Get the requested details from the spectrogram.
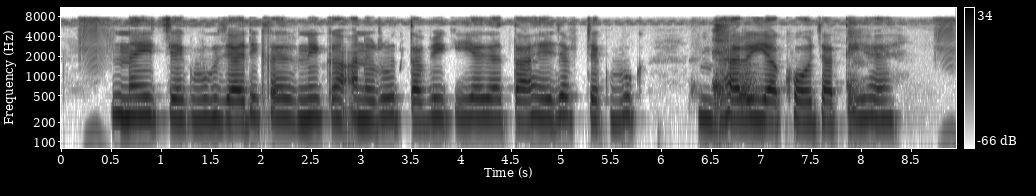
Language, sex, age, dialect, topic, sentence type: Hindi, female, 18-24, Awadhi Bundeli, banking, statement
